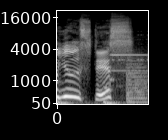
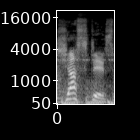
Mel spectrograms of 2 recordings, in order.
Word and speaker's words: Justice: Apollo Eustace. That's justice.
